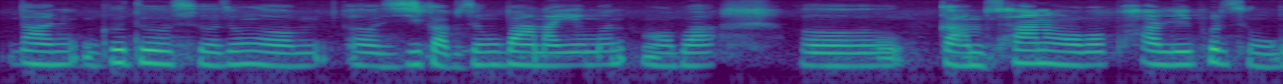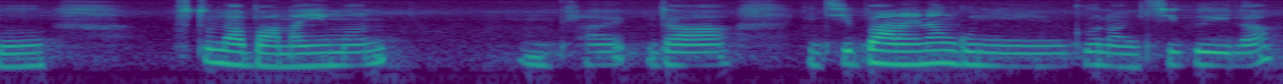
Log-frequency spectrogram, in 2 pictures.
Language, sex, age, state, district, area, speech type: Bodo, female, 18-30, Assam, Baksa, rural, spontaneous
